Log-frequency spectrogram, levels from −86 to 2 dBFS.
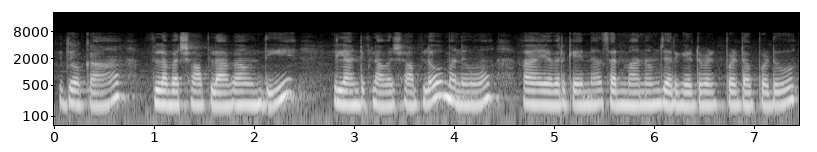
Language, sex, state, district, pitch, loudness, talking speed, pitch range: Telugu, female, Andhra Pradesh, Anantapur, 185 Hz, -15 LUFS, 130 wpm, 180-195 Hz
